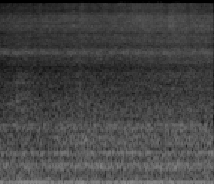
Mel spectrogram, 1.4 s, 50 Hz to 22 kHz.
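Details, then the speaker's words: Philips induction stove model 4929 after repairing the start button fault (on/off button in series with other buttons), heating a vessel; steady cooling-fan hiss over low even hum, all buttons working normally. "बिल्कुल अच्छे से काम कर रहा है, गर्म होना शुरू हो गया है और इसके सारे बटन काम कर रहे हैं।"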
